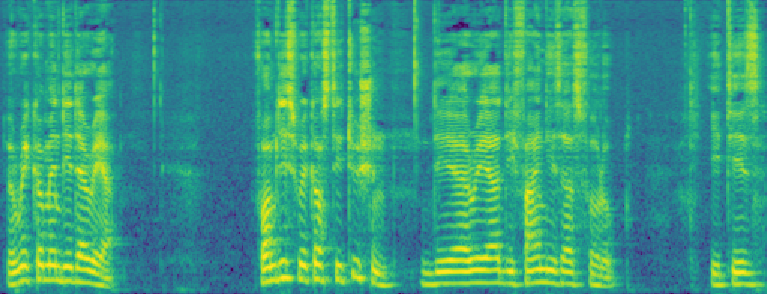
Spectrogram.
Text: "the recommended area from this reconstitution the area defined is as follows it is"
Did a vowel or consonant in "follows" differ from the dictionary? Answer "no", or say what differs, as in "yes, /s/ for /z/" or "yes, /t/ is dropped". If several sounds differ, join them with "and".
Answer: yes, /z/ is dropped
